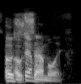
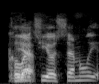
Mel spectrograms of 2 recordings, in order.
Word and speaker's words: Kelechi Osemele: Osemele. – Kelechi Osemele. Yeah. I think that's Kelechi Osemele.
